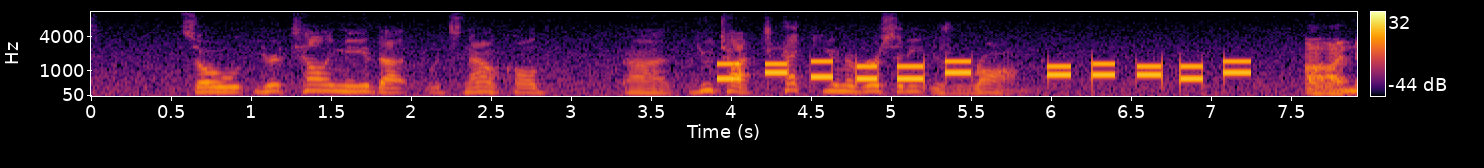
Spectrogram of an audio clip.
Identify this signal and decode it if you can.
DTMF, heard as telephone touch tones, dialled by hand, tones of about 150 ms, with speech in English. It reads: 20611# 7871#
